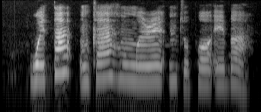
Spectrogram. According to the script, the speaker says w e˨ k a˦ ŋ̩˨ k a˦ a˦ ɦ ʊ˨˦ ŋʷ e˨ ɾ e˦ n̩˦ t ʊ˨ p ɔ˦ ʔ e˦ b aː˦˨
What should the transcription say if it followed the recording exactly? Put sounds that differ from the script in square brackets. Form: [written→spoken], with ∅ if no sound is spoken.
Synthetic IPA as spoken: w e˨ [k→t] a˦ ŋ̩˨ k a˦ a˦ ɦ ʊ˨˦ ŋʷ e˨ ɾ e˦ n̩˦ t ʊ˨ p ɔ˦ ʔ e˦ b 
